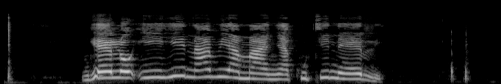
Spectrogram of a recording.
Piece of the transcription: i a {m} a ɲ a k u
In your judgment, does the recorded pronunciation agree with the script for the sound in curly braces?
yes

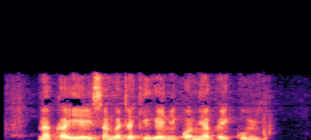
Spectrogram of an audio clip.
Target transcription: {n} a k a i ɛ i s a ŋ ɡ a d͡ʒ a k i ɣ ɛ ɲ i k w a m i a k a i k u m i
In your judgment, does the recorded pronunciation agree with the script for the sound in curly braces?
yes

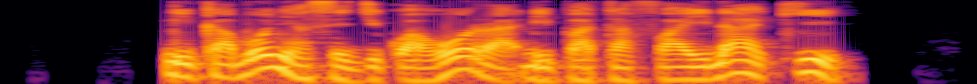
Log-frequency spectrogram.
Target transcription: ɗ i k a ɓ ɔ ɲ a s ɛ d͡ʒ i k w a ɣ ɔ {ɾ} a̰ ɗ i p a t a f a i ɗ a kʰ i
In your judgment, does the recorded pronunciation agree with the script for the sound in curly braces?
yes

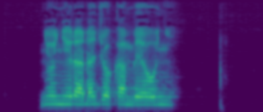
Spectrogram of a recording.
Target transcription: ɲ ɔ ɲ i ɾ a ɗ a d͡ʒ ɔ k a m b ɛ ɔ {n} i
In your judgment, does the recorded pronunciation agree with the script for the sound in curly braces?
no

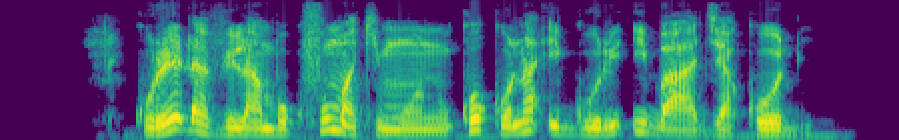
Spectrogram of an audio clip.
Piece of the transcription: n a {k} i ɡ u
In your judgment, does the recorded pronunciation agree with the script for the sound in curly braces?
no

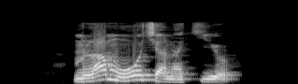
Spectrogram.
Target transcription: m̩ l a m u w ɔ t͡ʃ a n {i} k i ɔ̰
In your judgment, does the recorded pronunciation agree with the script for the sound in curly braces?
no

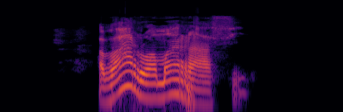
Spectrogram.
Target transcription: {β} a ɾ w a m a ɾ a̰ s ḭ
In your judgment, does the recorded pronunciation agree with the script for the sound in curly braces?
yes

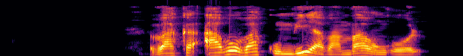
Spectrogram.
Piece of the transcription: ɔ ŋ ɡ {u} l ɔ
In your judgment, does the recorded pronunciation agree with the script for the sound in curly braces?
no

